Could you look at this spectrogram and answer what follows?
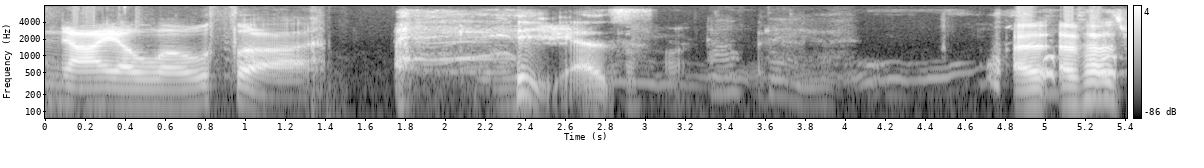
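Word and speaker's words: Ny'alotha: Welcome to Zaki Boy, Harbinger of Nyalala. Actually, it's pronounced Nyalotha.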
